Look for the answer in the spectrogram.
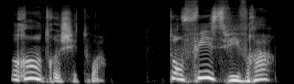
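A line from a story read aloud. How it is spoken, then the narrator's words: Calm. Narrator (French): Jésus répondit calmement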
